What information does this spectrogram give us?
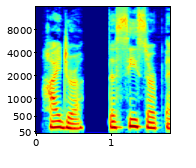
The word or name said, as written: Hydra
